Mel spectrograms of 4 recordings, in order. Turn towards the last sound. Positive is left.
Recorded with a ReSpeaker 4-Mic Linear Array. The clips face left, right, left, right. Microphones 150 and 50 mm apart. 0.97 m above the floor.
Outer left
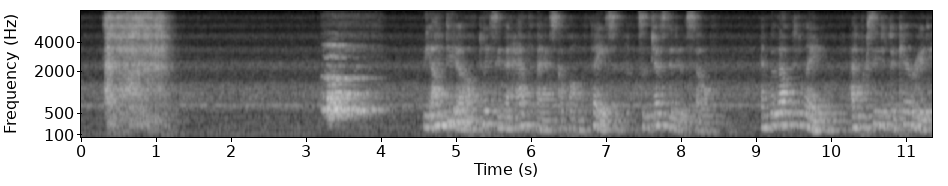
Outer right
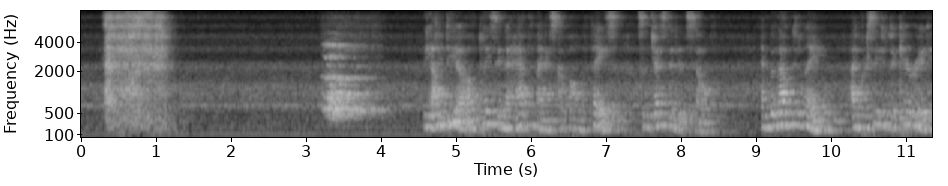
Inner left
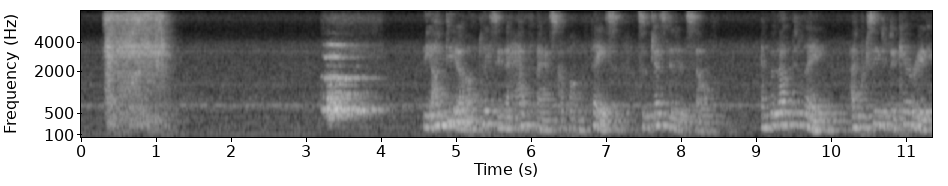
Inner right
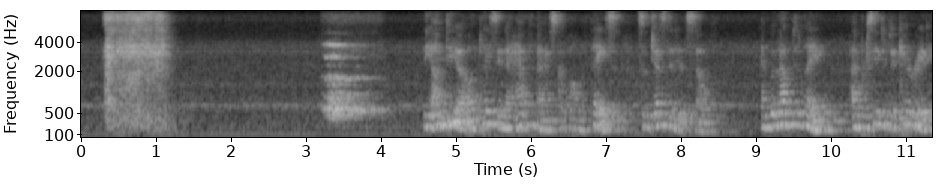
turn(degrees=15)  # may be behind; listen again after turning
